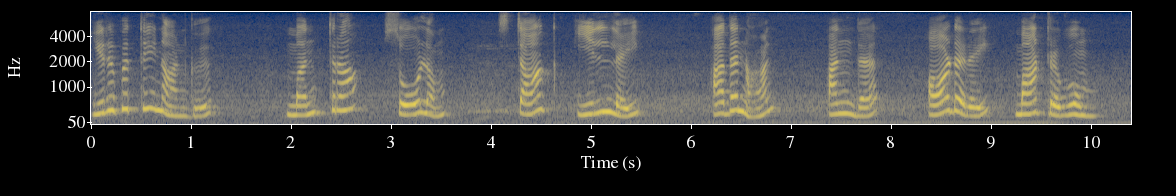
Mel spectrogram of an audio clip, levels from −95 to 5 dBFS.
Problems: constant background noise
